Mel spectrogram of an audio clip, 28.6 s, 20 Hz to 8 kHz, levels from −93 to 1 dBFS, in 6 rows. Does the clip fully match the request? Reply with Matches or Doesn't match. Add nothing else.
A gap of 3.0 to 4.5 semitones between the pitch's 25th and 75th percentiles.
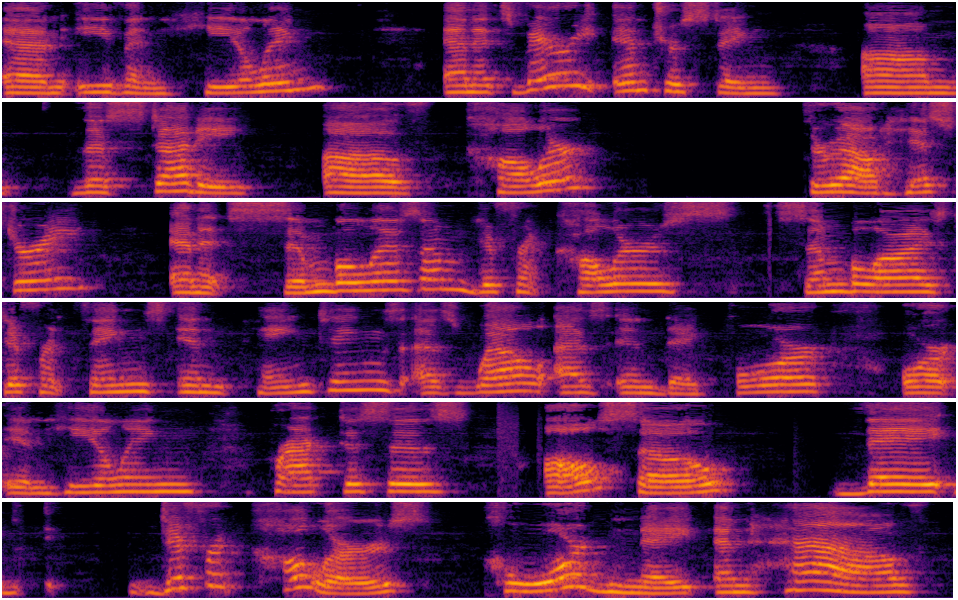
Matches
